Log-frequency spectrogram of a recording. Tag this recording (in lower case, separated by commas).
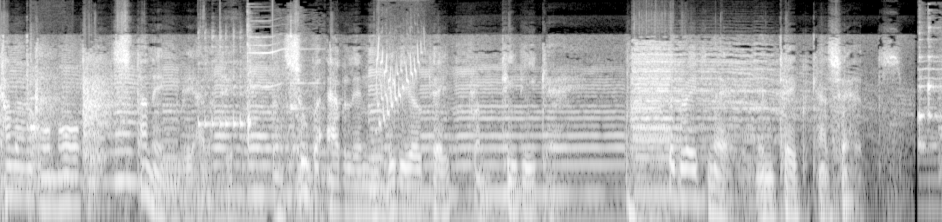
speech, music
